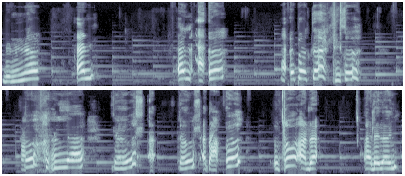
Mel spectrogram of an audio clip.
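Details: Dysarthria in a young woman with cerebral palsy from birth, with speech difficulty since childhood; she was once nearly unable to speak and improved after childhood practice with her grandfather.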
